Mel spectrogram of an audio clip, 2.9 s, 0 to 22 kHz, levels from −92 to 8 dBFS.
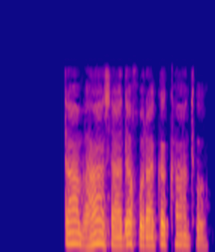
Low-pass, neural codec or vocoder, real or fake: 7.2 kHz; none; real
